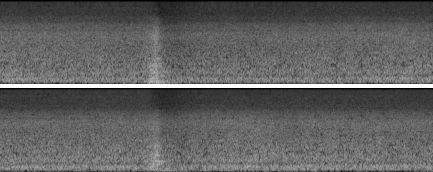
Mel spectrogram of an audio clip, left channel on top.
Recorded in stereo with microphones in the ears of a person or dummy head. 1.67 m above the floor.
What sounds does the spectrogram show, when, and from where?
1.4 s a whoosh: 50° left (ahead or behind), 2.5 m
